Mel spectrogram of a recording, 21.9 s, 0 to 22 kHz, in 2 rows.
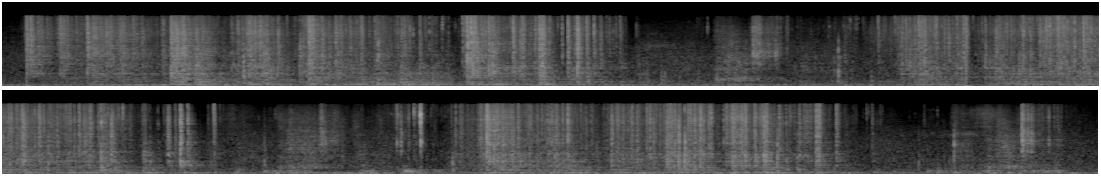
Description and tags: sand pour on metal FF664
sand, sand pour on metal, metal
metal, pour, sand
